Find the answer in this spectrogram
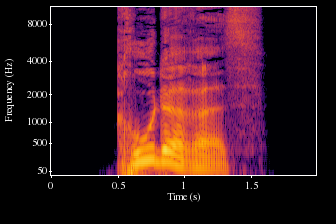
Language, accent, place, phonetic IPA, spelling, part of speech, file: German, Germany, Berlin, [ˈkʁuːdəʁəs], kruderes, adjective, De-kruderes.ogg
- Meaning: strong/mixed nominative/accusative neuter singular comparative degree of krud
